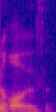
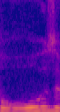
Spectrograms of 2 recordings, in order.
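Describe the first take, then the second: First: "rose" with an open, short o, like "rosse"; my way of saying rose. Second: "rose" with a closed, long o, like "rôze"; the viewers' way of saying rose. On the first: Vlogger contrasting her own rose with the viewers', open o. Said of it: "mais moi je dis rose". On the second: Vlogger showing viewers how they may say rose, closed o. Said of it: "Vous dites peut-être rose". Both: Shown as a demonstration.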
